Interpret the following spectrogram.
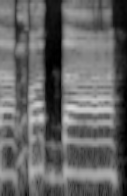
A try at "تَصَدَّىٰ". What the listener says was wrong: এই তো মাশাআল্লাহ এখন দেখেন ভাই আপনারা সবাই যে বললেন তা সদ্দা এটা কেমন জানি একটু পাতলা বেশি হয়ে গেছে তা সদ্দা এরকম তা স স স তা সদ্দা তা সদ্দা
